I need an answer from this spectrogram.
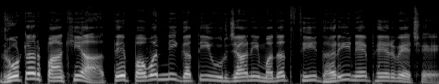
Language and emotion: Gujarati, neutral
